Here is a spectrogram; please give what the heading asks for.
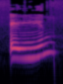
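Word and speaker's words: één: gitu ya Atau punya Ain karena ada dua tanda ini di atasnya jadi kita bacanya Ain artinya satu Han tangan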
